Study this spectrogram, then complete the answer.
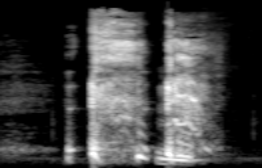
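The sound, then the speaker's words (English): A short throat catch followed by two harsh, forceful coughs in quick succession, fairly loud, with no talking around them. “Which, excuse all the coughing people if any of this comes through.”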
